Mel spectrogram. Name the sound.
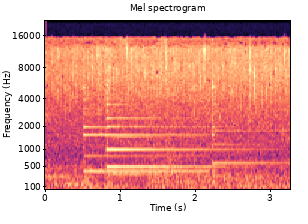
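rain falling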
